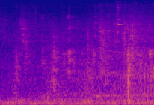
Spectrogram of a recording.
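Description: Faint footsteps and porcelain coffee cups clinking on their saucers as they are carried, with a sharper click near the end.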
